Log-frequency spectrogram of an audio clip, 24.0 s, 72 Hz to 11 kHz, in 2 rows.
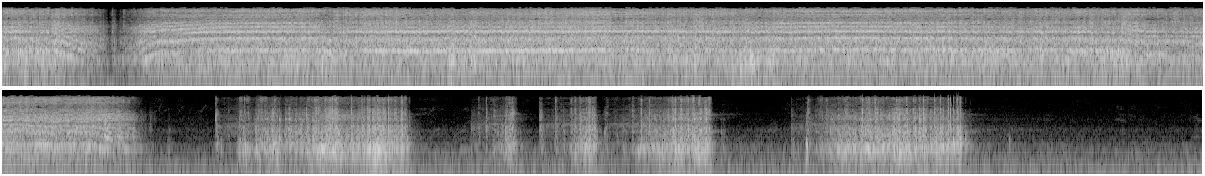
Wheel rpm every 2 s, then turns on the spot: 100, 160, 160, 160, 160, 140, 40, 20, 10, 10, 10, 0.
14-22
